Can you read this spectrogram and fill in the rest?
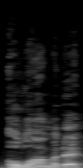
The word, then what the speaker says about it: Olamide: How do you pronounce Zacchaeus' first name? – Olamide. – Olamide Zacchaeus is open in the mid-range, and Cole Kmet is open in the short range if you needed him.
